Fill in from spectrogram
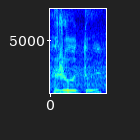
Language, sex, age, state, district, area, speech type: Telugu, female, 45-60, Andhra Pradesh, Kurnool, rural, spontaneous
